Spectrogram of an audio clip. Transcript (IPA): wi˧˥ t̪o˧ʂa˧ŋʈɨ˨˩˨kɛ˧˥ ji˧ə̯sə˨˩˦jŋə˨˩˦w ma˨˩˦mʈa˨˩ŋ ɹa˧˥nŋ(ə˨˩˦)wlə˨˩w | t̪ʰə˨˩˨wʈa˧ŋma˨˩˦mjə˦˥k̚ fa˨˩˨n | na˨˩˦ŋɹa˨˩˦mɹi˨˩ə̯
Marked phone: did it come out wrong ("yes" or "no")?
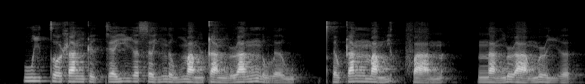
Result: yes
